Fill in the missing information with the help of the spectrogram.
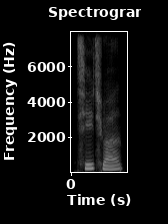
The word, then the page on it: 齐全: qí quán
